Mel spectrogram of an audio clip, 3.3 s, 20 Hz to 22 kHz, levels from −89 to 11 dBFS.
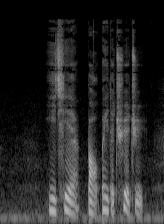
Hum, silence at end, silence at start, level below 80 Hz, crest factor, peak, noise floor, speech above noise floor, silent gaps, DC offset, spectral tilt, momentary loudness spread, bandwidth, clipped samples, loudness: none; 0.1 s; 0.25 s; -58 dBFS; 20 dB; -8 dBFS; -52 dBFS; 27 dB; none; under 0.1%; -4 dB/octave; 10 LU; 16.5 kHz; under 0.1%; -25 LUFS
